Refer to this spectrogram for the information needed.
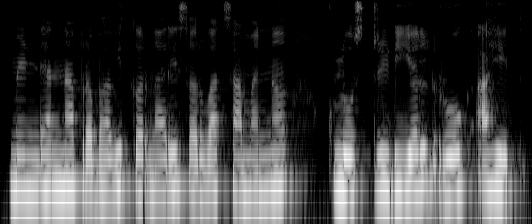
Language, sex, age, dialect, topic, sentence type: Marathi, male, 31-35, Varhadi, agriculture, statement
